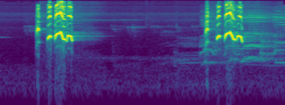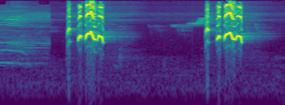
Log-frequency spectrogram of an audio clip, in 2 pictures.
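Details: Sooty-headed bulbul, a lively singer calling rivals and used as a lure, giving short loud bubbly phrases of three to four notes around every two seconds, each ending in a sharp rising-falling whistle, with softer chatter between.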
